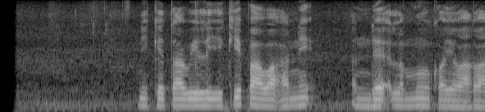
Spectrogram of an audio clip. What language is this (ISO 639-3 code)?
jav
